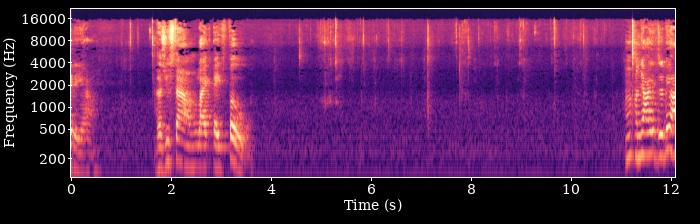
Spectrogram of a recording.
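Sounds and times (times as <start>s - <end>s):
chewing fried chicken: 4.6s - 11.0s.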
